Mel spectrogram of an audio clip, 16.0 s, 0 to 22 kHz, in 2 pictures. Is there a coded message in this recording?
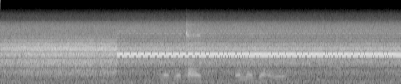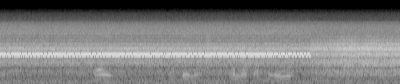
Yes: NAVTEX (SITOR-B), 100 baud, 170 Hz shift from 2.3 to 14.2 s, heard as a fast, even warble, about 1500 Hz centre, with radio static. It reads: ZCZC PE35 GALE WARNING 4. W 7 TO 8 EXPECTED LATER. NNNN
